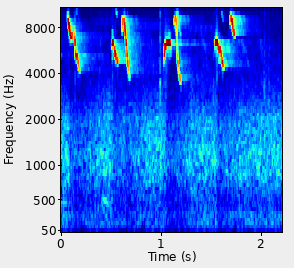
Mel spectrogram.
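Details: Canary at a singing competition: high, thin chirps repeated about twice a second, each a bright note followed by a quick downward-sweeping one, clean and loud against a quiet background hum.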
